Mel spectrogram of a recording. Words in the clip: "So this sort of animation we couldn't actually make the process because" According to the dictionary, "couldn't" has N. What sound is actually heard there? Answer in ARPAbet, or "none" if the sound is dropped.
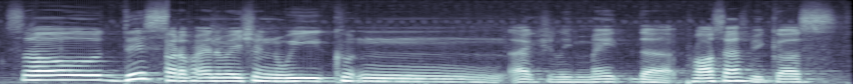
N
